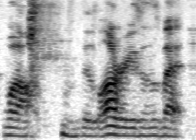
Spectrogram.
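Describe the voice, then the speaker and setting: A woman co-hosting a casual late-night chat, answering with quick affirmations and teasing her partner. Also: low-pitched, sharp tone, poor audio. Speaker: podcast co-host.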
